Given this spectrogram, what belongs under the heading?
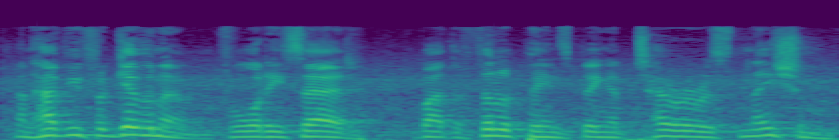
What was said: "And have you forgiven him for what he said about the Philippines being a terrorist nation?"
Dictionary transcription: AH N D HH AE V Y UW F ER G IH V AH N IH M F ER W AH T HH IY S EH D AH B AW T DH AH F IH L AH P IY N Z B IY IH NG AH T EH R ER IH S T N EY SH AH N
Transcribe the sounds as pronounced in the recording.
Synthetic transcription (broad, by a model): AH N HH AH V Y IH F ER G IH V AH N IH M F ER W AH T HH IY S EH D AH B AW T DH AH F IH L AH P IY N Z B IY IH NG AH T EH R ER IH S T N EY SH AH N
